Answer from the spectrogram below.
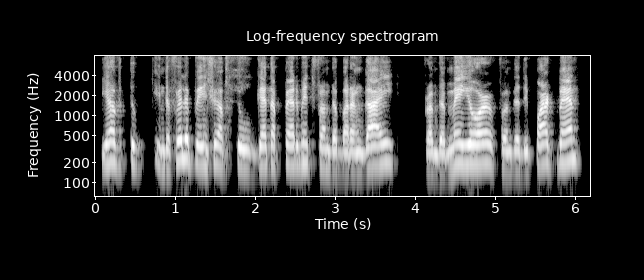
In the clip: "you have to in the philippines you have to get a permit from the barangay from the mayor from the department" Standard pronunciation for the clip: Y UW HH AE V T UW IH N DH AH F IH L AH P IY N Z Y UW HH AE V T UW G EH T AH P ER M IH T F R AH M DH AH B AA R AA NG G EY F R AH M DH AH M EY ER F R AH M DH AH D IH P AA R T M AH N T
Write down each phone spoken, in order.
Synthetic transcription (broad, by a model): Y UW HH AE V T UW IH N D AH F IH L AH P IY N S Y UW HH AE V T UW G EH T AH P ER M IH T F R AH M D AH B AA R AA NG G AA F R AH M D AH M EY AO F R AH M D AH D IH P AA R T M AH N T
